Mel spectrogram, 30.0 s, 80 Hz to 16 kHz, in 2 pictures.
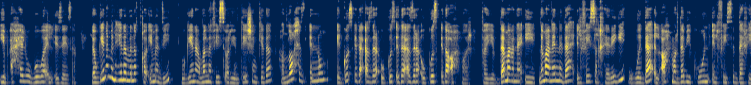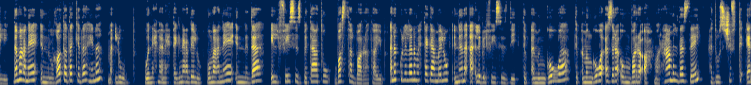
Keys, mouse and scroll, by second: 2.7-4.4 drag, 9.3-10.6 middle drag, 12.4 middle click, 14.8 middle click, 22.8 middle click, 29.8 shift+n.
